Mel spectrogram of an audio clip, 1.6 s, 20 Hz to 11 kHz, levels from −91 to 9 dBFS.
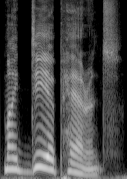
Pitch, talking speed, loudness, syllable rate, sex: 170 Hz, 115 wpm, -17 LUFS, 2.8 syllables/s, male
